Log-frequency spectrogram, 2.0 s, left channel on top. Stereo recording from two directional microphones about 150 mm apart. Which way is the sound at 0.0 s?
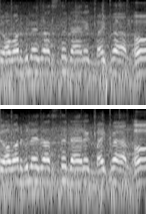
35° right (ahead or behind).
